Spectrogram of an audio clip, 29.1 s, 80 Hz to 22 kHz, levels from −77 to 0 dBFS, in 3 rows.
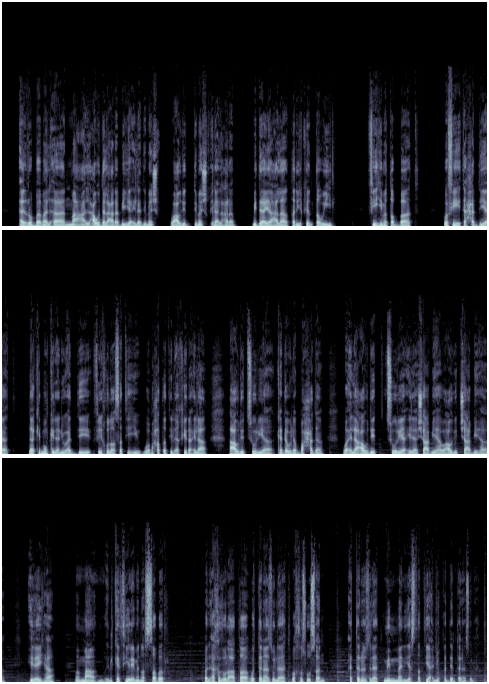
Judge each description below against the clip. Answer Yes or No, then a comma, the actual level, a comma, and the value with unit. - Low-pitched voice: Yes, low, 105 Hz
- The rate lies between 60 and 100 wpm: No, average, 110 wpm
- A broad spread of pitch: No, average, 2.9 semitones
